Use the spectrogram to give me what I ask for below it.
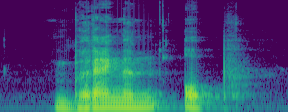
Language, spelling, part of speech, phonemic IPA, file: Dutch, brengen op, verb, /ˈbrɛŋə(n) ˈɔp/, Nl-brengen op.ogg
- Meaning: inflection of opbrengen: 1. plural present indicative 2. plural present subjunctive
